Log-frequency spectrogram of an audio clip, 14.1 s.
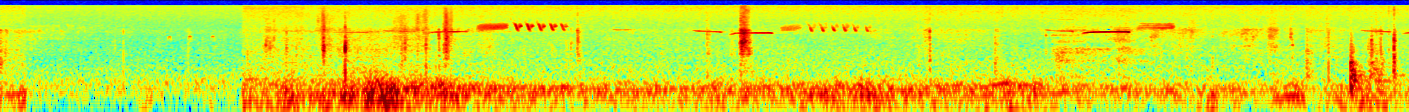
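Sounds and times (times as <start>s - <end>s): steady low rumble: 2.4s - 13.5s
small bird singing: 3.0s - 8.9s, 10.4s - 12.5s, 13.5s - 14.0s
thin whistled bird calls: 3.1s - 8.8s, 10.4s - 12.0s.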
